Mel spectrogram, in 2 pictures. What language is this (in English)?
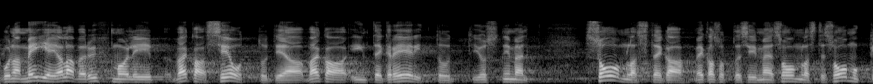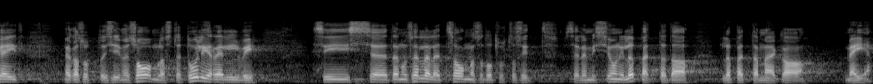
Estonian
